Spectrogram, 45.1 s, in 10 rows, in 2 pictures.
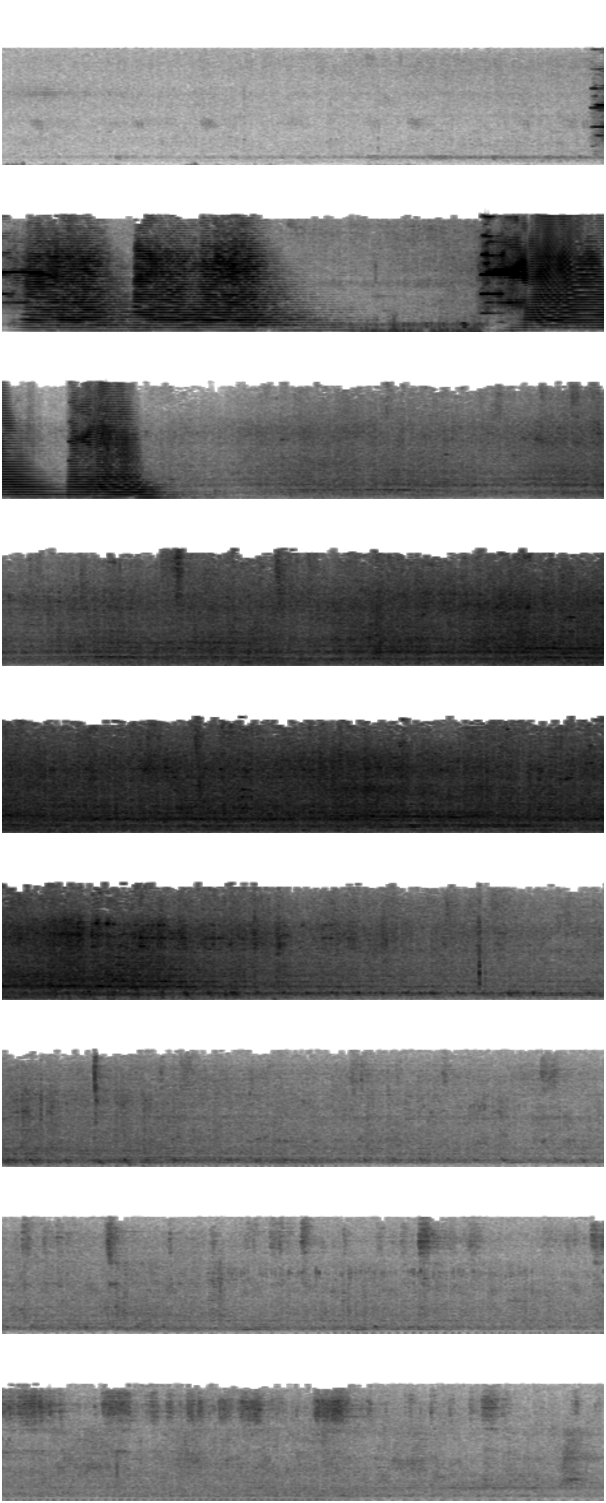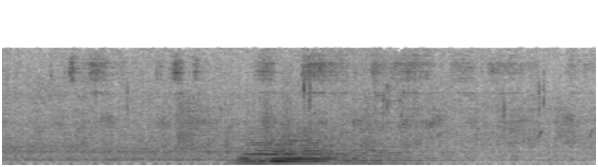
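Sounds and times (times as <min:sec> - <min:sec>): train horn blasts: 0:04.4 - 0:07.4, 0:08.1 - 0:10.9, 0:15.2 - 0:16.2, 0:42.3 - 0:44.0
train wheels rumbling and clattering: 0:07.1 - 0:08.3, 0:10.6 - 0:42.4
wheels squealing: 0:10.8 - 0:26.1.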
